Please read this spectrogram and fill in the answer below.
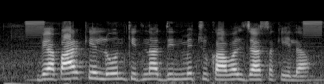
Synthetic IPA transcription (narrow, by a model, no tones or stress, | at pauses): ʋjaːpaːɾkeloːnkɪt̪nad̪ɪnmẽt͡ʃʊkaːʋəld͡ʒaːsɐkeːlaː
